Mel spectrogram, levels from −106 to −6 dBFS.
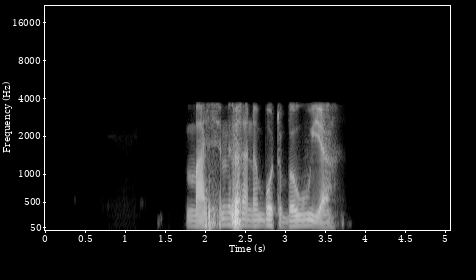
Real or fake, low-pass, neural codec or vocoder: fake; 3.6 kHz; codec, 16 kHz, 4 kbps, X-Codec, WavLM features, trained on Multilingual LibriSpeech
